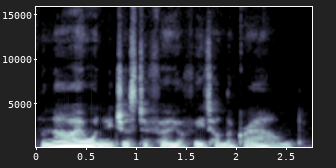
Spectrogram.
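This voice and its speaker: A woman leading a guided meditation in a slow, soft, mostly whispered voice. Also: fairly high pitch, flat delivery, breathy edge.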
